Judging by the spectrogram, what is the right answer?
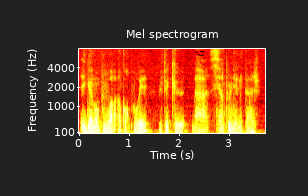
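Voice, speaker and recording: A French-born man answers interview questions about his brand in a low, dark voice. He talks thoughtfully and hesitantly, with lots of fillers and pauses. His voice has a slightly husky texture and sounds dry and close. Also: no echo, dull audio. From France. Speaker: co-founder of a natural products brand.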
